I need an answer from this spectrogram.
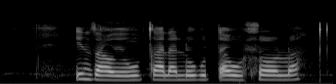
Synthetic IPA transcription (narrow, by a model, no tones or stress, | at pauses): ind͡zʱawɔjok̬uǀalalok̬utʼawuɬɔːlwa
